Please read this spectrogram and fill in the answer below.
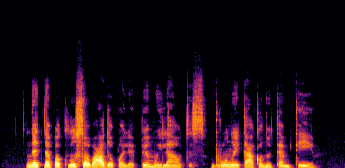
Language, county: Lithuanian, Vilnius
